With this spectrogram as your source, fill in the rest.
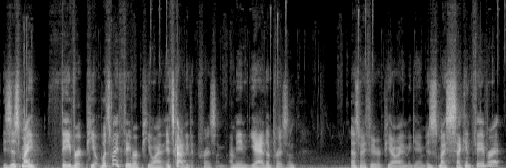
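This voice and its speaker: A man's voice: medium pitch, very animated, rapid-fire, gravelly, sharp tone. A man giving casual, rambling let's-play commentary, talking to his viewers as he plays. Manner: chatty, rambling, talks to viewers while playing. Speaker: gaming YouTuber.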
